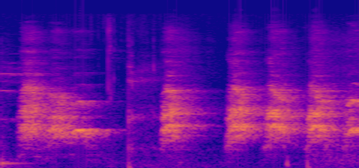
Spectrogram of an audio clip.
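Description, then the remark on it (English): A dog barks about five times in a quick, irregular series, each bark full, with short pauses between and no one talking. “Can you hear the doggo barking?”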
